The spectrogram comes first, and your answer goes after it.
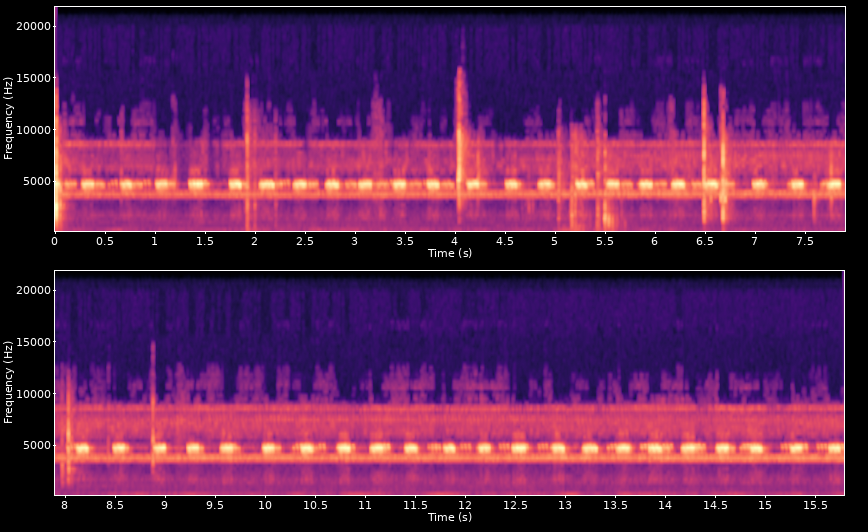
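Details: Grass insects keep up rapid, evenly pulsed high chirping over a constant ringing band, interrupted by a few sharp clicks and taps, with a low hum beneath.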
